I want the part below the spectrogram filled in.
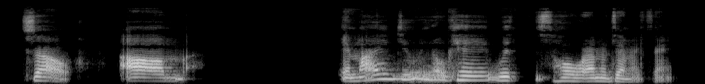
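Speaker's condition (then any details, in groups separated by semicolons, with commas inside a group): Cerebral palsy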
